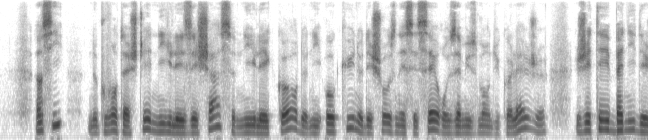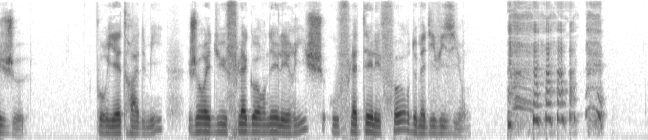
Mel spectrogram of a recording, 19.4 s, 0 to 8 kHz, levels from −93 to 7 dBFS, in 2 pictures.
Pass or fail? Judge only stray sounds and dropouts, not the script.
fail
